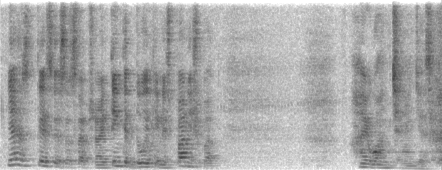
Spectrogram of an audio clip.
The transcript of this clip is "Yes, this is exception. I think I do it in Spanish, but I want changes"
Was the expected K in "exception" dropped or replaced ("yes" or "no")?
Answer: yes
